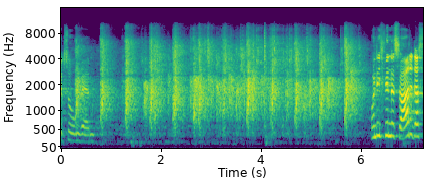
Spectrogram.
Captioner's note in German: Beifall bei dem BÜNDNIS 90/DIE GRÜNEN und der CDU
